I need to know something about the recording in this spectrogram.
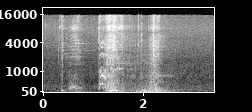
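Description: A magical axe whooshes and lands with a loud rushing burst.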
